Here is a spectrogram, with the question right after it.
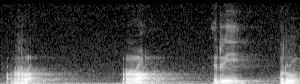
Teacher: kira-kira getarnya berapa yang 2/3 kali saja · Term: getarannya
